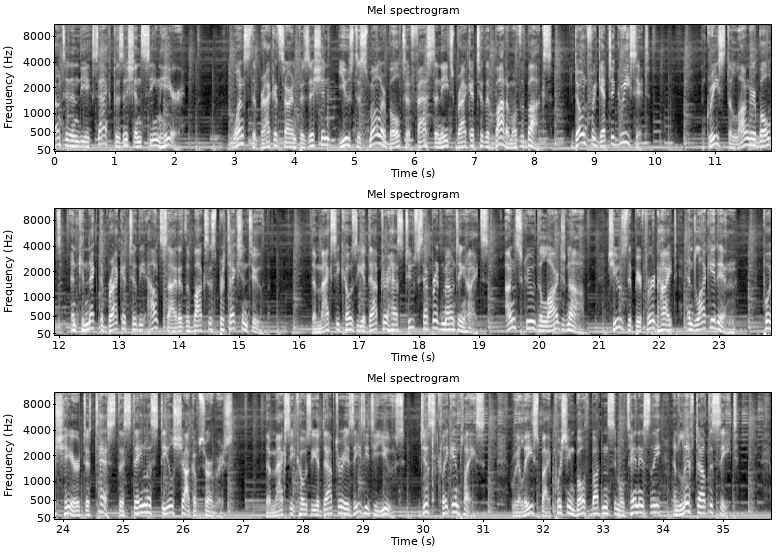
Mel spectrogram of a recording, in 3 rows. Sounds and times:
Speech: 0.0s - 2.2s, 2.9s - 9.9s, 10.8s - 15.5s, 16.2s - 26.8s, 27.4s - 35.3s
Music: 0.0s - 35.8s.

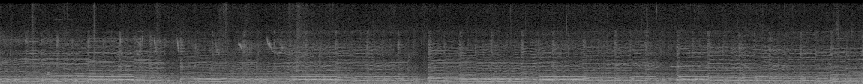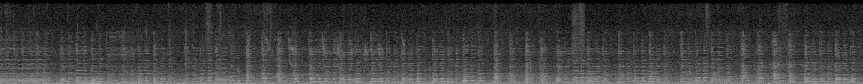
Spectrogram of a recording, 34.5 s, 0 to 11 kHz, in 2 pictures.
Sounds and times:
Music: 0.0s - 34.5s.

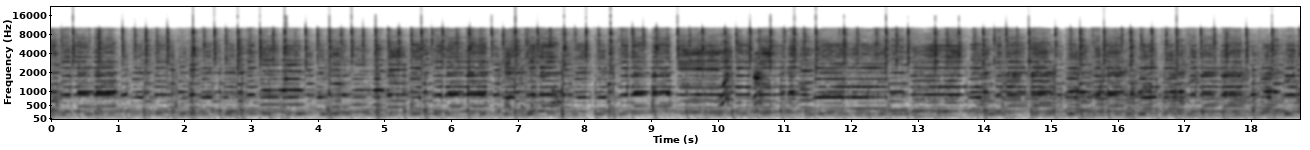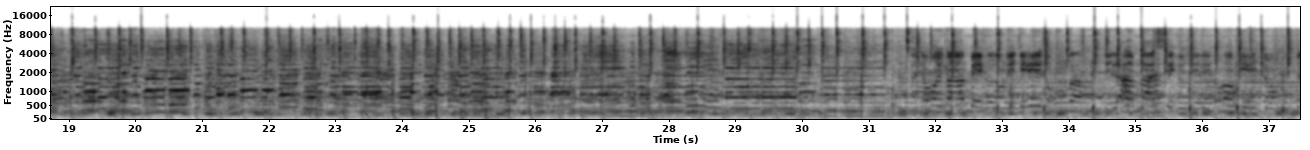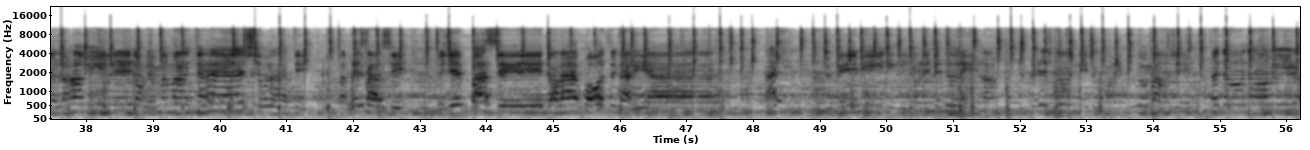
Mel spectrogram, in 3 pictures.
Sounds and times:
Music: 0.0s - 56.2s
Tap: 0.1s - 11.3s, 11.9s - 18.4s, 19.0s - 43.3s, 46.0s - 56.2s.

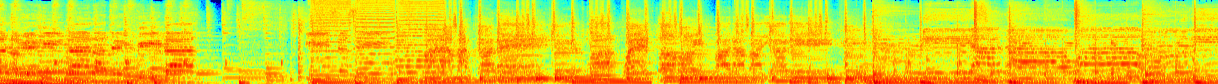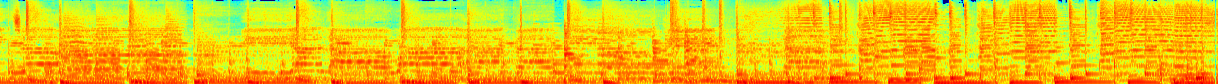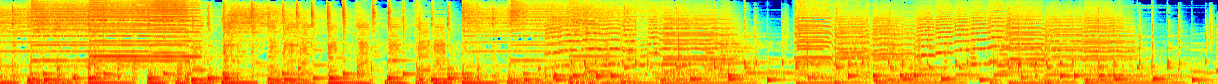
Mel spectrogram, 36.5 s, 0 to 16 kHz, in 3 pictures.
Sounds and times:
Salsa music: 0.0s - 36.5s.

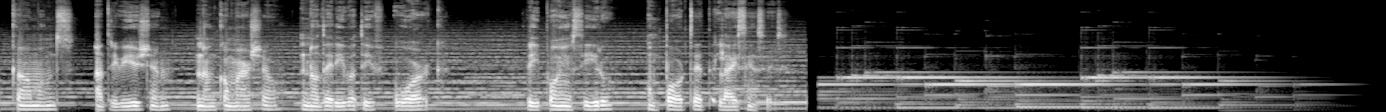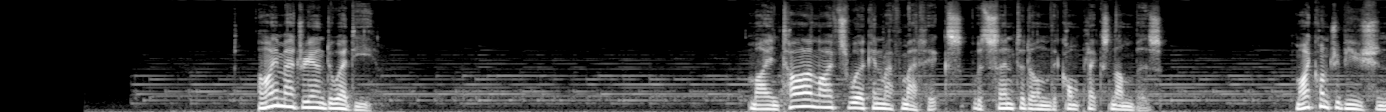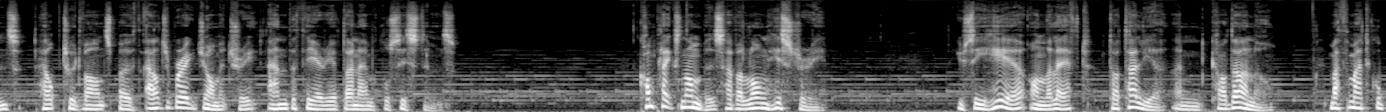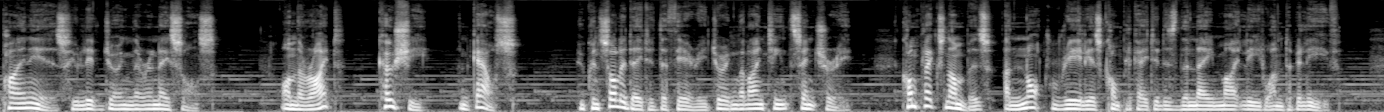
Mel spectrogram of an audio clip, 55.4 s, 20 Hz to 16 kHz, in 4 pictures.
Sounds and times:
Glockenspiel: 6.6s - 13.6s
Marimba, xylophone: 7.0s - 13.2s.

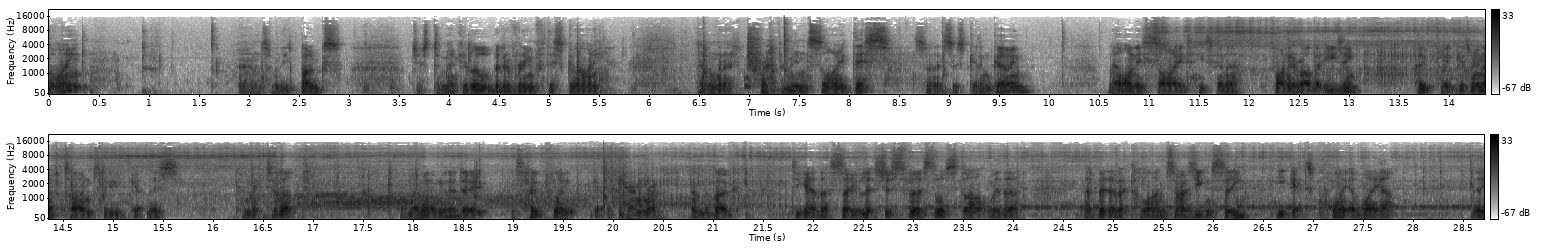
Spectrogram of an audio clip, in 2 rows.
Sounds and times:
Speech: 0.0s - 0.5s, 1.9s - 3.0s, 3.6s - 5.7s, 6.5s - 9.9s, 10.6s - 17.0s, 17.9s - 27.9s
Inside, small room: 0.0s - 28.7s.

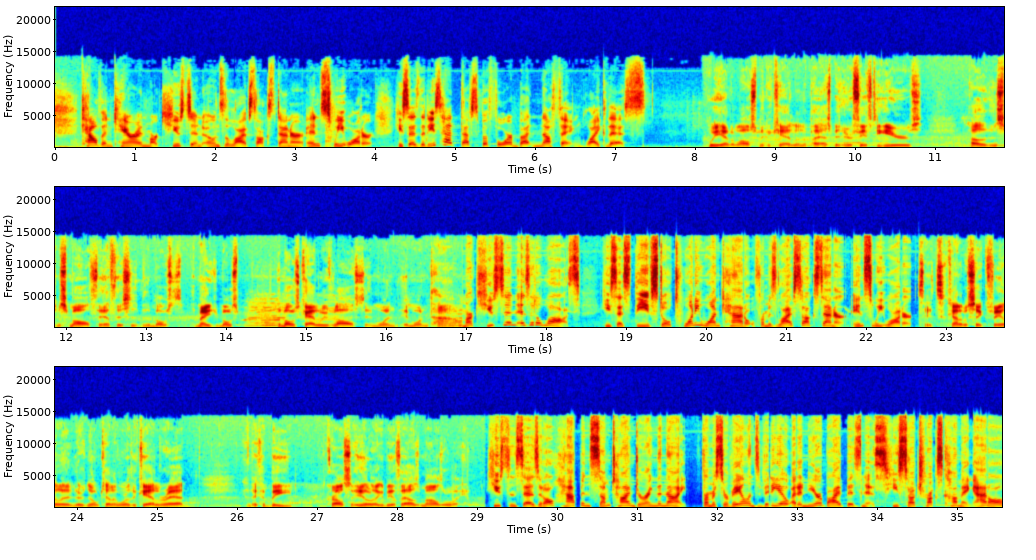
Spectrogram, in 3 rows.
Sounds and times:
Speech: 0.3s - 7.4s, 8.1s - 10.8s, 11.5s - 25.4s, 26.1s - 35.5s.

